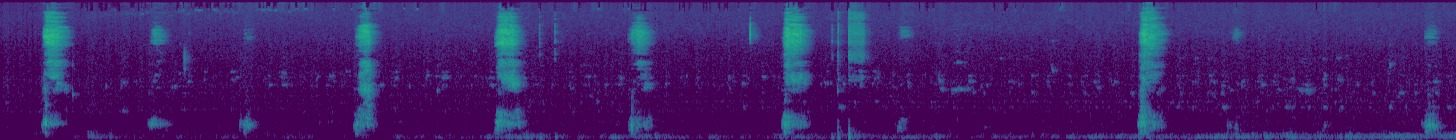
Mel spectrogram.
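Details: About nine short, sharp, dry bursts over eighteen seconds with low rumbling between them: a cat's coughing.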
